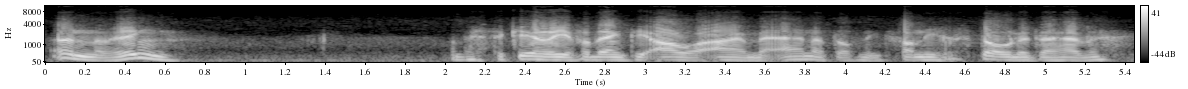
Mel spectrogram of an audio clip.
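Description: Tinny radio actor's pompous, evasive lord. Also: male voice, mid-range voice, normal speed, slightly rough, lightly acted. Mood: indignant. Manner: pompous, condescending. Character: haughty, evasive English lord, indignant dissolute aristocrat. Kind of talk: Dutch radio detective drama acting. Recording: tinny, band-limited, noisy old radio recording.

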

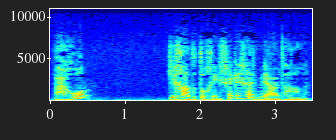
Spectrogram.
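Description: Affectionate woman, very husky and breathy, coaxing lover, practical, radio play acting. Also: on the low side, animated, normal speed. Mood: soothing, coaxing.

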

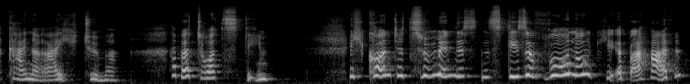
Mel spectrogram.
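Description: An actress playing an elderly widow who lives alone, speaking in a plaintive, tearful way with a gravelly edge in a radio drama. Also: female voice, extremely high pitch, fairly bright tone, heavily acted. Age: older. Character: elderly widowed woman tenant, lonely and fearful. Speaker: witness.

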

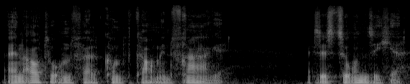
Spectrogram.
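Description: An actor playing a cool, ironic aristocratic lord who has become a gangster boss, in an old radio crime play, with a dry, drawling delivery. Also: male voice, a bass voice, fairly even intonation, unhurried, gravelly, breathy edge, exaggerated voice. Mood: menacing irony.

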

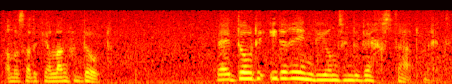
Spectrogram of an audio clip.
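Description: A woman's voice: fairly low pitch, very animated, a little fast. A woman playing a cold, resolute alien agent who still loves the man she opposes, controlled and ominous, in a 1970s radio drama. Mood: cold, threatening. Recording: muffled, hissy 1970s radio recording.

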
